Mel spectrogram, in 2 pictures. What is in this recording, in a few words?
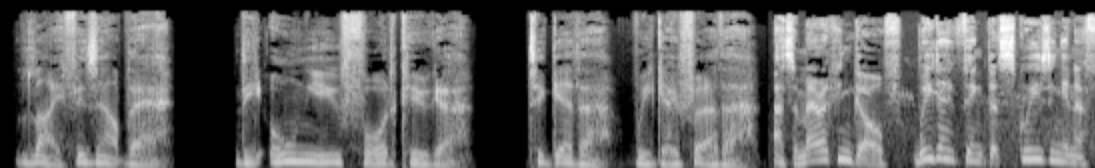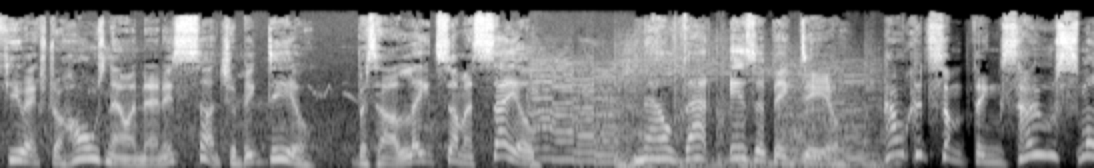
commercial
